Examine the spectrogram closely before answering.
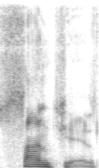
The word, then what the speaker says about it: Sanchez: there's a reason why he pronounces his name Sanchez and not Sanchez like it's supposed to be.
